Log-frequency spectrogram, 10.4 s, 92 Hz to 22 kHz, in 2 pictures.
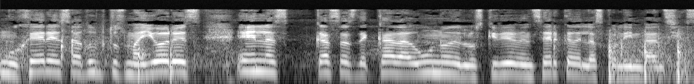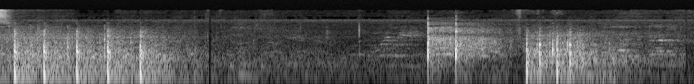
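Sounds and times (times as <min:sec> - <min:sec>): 
speech: 0:00.0 - 0:05.4
noisy outdoor background: 0:00.0 - 0:10.3
gunfire during an armed attack on homes in Aldama Chiapas Mexico: 0:04.5 - 0:06.6, 0:08.4 - 0:10.0.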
